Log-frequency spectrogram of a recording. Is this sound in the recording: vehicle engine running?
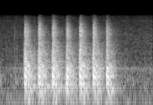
no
